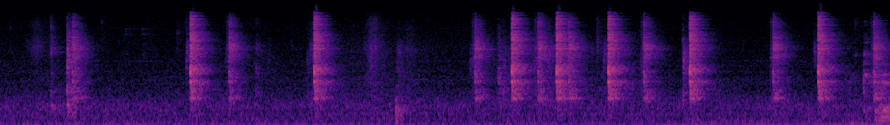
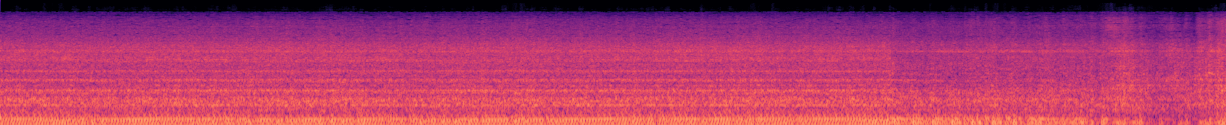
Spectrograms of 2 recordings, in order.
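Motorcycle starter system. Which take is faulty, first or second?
first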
